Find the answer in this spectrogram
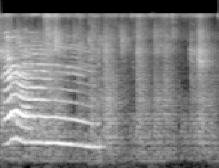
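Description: A baby's single drawn-out whining cry, about a second long, sliding slightly down in pitch, then fading to quiet rubbing sounds.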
